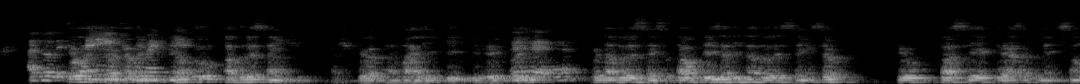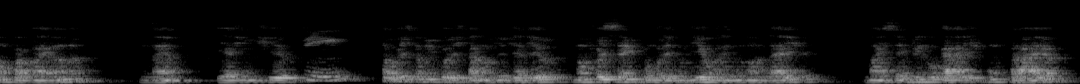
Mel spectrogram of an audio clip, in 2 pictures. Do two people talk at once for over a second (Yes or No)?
Yes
